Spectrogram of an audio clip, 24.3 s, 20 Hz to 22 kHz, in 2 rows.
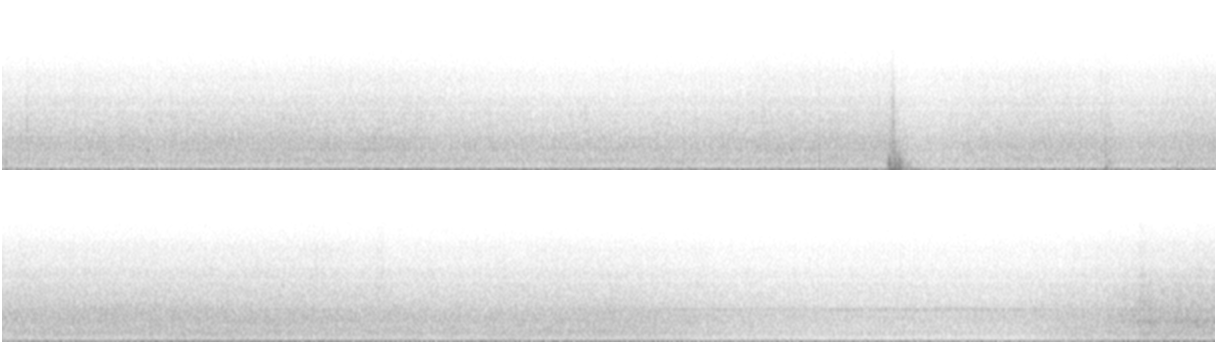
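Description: Idling engine of a Toyota Land Cruiser Prado 150: its 2.7-litre four-cylinder petrol engine giving a steady low rumble. A single sharp knock comes about nine seconds in and a fainter one about two seconds later.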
